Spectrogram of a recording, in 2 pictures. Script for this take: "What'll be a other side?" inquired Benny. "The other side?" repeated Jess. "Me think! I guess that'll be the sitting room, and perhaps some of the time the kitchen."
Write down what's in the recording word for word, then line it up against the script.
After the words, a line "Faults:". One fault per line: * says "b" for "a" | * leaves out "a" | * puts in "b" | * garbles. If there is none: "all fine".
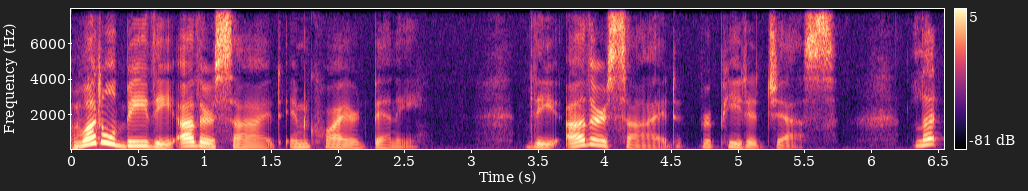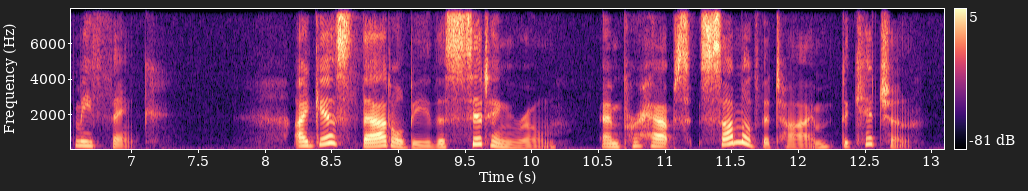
"What'll be the other side?" inquired Benny. "The other side?" repeated Jess. "Let me think! I guess that'll be the sitting room, and perhaps some of the time the kitchen."
Faults:
* says "the" for "a"
* puts in "Let"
